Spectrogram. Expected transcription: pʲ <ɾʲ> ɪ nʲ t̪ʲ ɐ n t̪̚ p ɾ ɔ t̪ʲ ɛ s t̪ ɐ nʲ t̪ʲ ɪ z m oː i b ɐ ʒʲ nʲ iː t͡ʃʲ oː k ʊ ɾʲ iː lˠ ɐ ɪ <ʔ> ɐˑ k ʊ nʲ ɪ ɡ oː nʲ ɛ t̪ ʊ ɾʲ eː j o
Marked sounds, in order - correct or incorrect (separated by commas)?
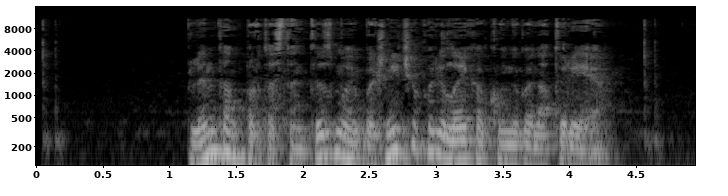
incorrect, incorrect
